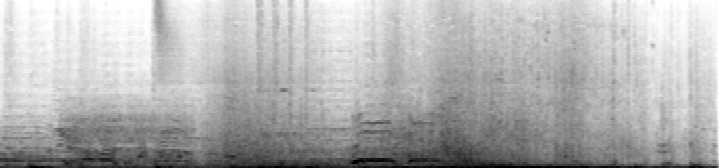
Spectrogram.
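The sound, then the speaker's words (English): A dense, roaring barrage of booms and crashes rolls on without a break, with laser-like tonal whines sweeping through the din as a Necromunga ship opens fire on a Helion fighter and sci-fi gunfire and explosions pile up. “A Necromunga opens fire on a Helion fighter.”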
